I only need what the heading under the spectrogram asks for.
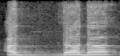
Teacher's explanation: تشدید والی دال کو ڈبل پڑھنا ہے اور اس کے بعد یہ دال ہے، کل ملا کر 3 دال ہو گئی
